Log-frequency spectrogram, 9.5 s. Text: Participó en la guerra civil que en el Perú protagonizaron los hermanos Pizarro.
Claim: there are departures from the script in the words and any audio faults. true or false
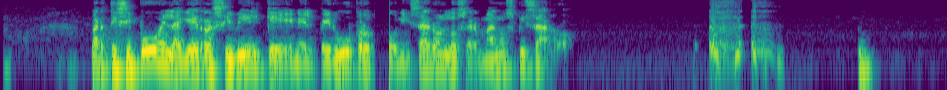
true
